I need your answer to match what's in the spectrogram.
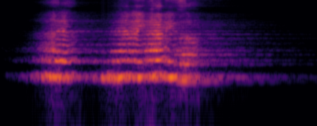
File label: sad; yamiko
